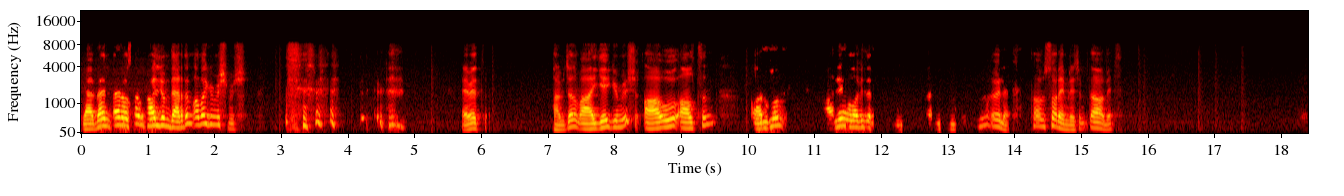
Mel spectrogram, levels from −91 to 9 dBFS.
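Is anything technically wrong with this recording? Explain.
Yes. Speech suppressed in double talk occurs at 0.02–1.11, 10.06–10.49, 10.7–11.91, 12.08–13.58 and 13.85–13.91 s. The speech dips from slightly to nearly silent, deepest between 10.7 and 13.58 s, likely because an echo canceller turned the talker down while the other side spoke. The waveform shows abrupt envelope holes, and the spectrogram shows faded or blank upper bands.

The other side's voice leaking through appears at 18.33–18.39 s as a very faint, brief scrap. It is likely loudspeaker echo that the canceller left in the microphone signal. On a spectrogram it is a faint smear of harmonics, and on the waveform it is barely visible.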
